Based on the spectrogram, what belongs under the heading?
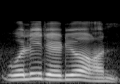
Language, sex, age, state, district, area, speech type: Telugu, female, 60+, Andhra Pradesh, West Godavari, rural, read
